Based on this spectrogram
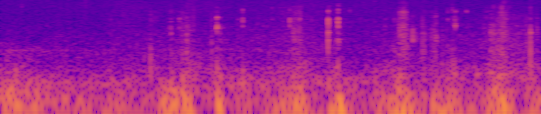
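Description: Soft chewing and mouth sounds as someone tastes a homemade tuna-free tuna spread made with corn and mayonnaise. The bites come faint and irregular, with moist, slightly crunchy textures and no talking.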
